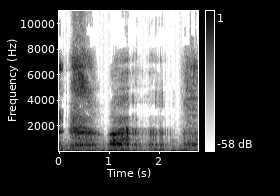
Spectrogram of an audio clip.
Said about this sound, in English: Do you ever get that weird situation where sometimes you cough so much that when you exhale, you hear like bubbles and crackling? I just heard it just now.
